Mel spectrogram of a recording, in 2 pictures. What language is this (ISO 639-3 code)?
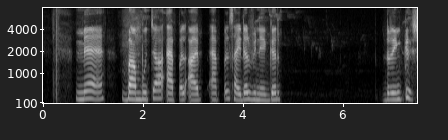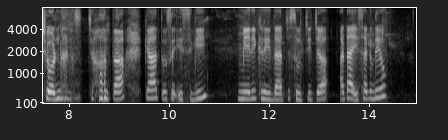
doi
